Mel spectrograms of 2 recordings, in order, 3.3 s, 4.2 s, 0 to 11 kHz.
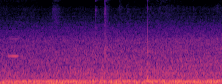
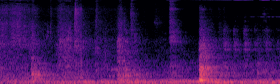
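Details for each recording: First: Kone KSS 500 EcoDisc elevator, likely installed 2006. A steady, even low hum through the ride with no clunks, scraping or surging; smoother than the other car. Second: Kone KSS 500 Ecodisc elevator, likely installed 2006, car slightly over-leveled: irregular clunks and knocks as the doors work, then a steady low hum as the car starts; door operator sounds rough, cause not confirmed.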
